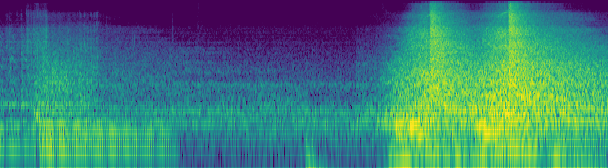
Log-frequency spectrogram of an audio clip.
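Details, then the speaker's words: Turbocharged car, engine cold, revved while diagnosing a boost leak: engine revs, then two sharp airy whooshes on throttle lift; clean venting, no turbo flutter, so the valve is working properly. "Secondly, you guys heard it, right? There was a blow-off valve noise."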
